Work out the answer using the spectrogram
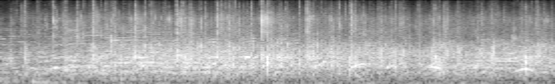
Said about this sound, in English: Clap your hands, come on, clap.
